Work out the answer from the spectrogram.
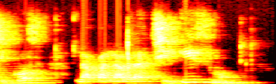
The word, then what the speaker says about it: chiismo: La palabra chiismo. A ver, recordemos, sería chi, luego viene is, y luego viene mo, chiismo. ¿Dónde tiene mayor fuerza de voz chiismo? En la sílaba is, ¿sí o no?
